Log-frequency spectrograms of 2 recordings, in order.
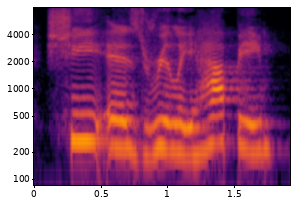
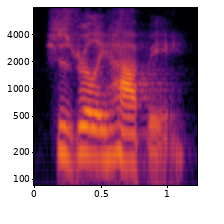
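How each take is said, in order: First: She is is said as two full words. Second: She is is contracted into one syllable. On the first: The speaker calls it wrong. "Doesn't have the same impact as she's really happy" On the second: The speaker calls it right. "Happy. That's the stress word"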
